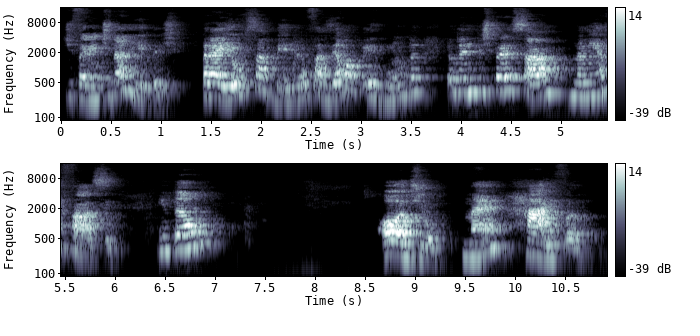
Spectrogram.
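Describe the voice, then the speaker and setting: A woman's voice: on the high side, animated, measured pace, fairly bright tone. A woman teaching an online class, explaining signs step by step and asking rhetorical questions she then answers herself. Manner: names signs one by one while demonstrating. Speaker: sign language teacher. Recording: roomy echo from a distance, faint noise.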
